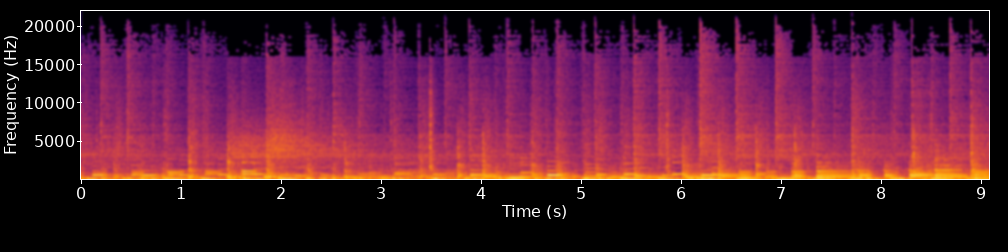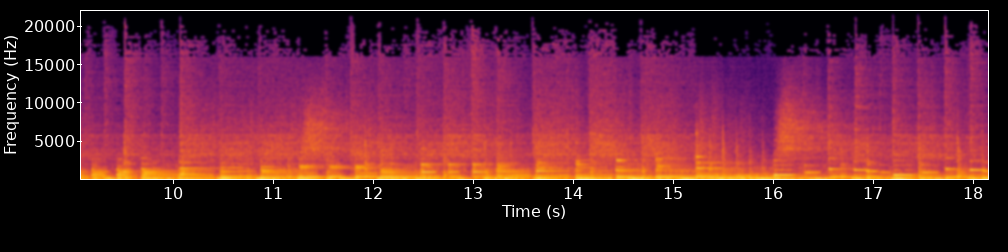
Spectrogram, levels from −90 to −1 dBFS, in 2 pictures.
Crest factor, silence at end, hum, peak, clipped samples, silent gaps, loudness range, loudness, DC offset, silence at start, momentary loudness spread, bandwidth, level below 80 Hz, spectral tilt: 14 dB; 0 s; none; 0 dBFS; under 0.1%; none; 4 LU; -16 LUFS; under 0.1%; 0 s; 5 LU; 20 kHz; -28 dBFS; -5.5 dB/octave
